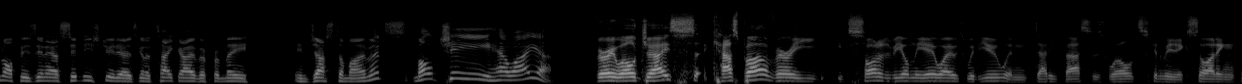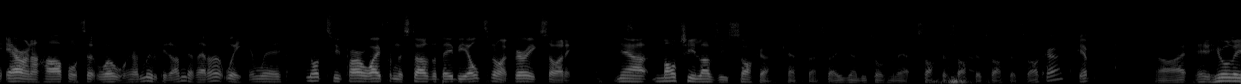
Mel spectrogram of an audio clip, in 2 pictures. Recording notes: live from the Gabba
